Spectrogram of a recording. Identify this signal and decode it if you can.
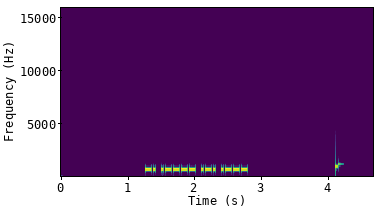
Morse code, heard as a keyed tone, about 40 wpm, 700 Hz. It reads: N1RJ
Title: USA Call Signs - 4 Characters - 3x Character Spacing - 40wpm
